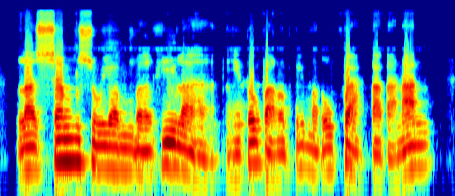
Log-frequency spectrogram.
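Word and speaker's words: لَا الشَّمْسُ يَنبَغِي لَهَا: Padahal yang benar adalah lasyamsu yambaghi laha.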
